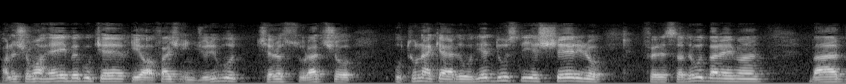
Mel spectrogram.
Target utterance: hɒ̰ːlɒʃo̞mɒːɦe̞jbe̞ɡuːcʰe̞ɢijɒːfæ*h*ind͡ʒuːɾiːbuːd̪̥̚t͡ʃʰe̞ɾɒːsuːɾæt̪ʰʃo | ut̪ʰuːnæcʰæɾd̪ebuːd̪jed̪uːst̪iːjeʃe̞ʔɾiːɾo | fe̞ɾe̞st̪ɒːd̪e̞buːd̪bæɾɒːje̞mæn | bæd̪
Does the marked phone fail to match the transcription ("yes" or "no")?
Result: yes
